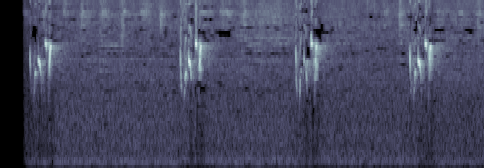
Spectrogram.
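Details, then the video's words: A prinia gives a clear call of four short, bright, high chirping bursts, each roughly a second and a half apart, over a steady low hum; used as a training song for other birds. "suara prenjak jernih"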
